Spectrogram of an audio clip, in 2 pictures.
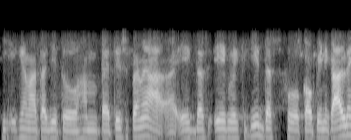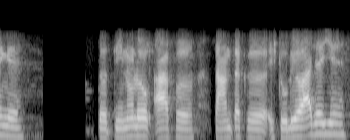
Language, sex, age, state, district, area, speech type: Hindi, male, 30-45, Uttar Pradesh, Lucknow, rural, conversation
